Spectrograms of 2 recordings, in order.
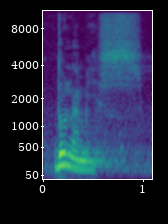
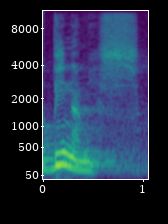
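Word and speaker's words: δύναμις: llama mucho la atención poder en griego se pronuncia dunamis o dynamis de dónde viene Dinámico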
